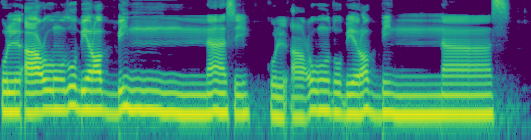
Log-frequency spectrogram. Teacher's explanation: آخر میں سین کے نیچے زیر ہے، اس زیر کو ہم وقف کرتے وقت ہٹا دیتے ہیں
